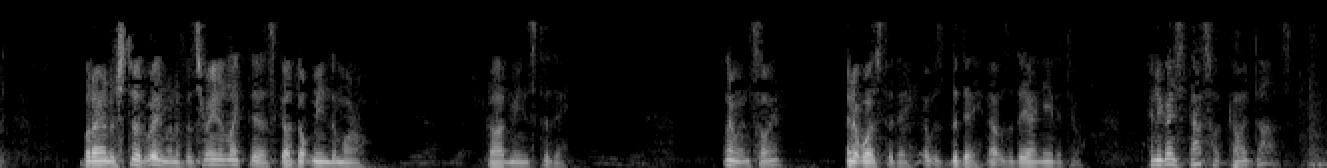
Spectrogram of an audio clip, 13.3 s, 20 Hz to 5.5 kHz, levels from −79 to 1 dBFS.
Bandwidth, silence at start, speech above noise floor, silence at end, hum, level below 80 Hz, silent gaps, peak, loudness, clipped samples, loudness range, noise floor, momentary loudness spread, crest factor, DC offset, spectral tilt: 5 kHz; 0.8 s; 44 dB; 0 s; none; -64 dBFS; none; -8 dBFS; -29 LUFS; under 0.1%; 10 LU; -72 dBFS; 15 LU; 20 dB; under 0.1%; -10 dB/octave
